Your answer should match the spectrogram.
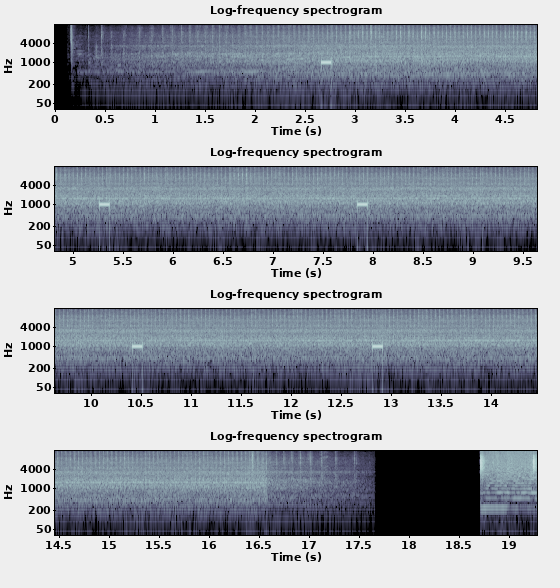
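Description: Electronic intro sound of a steady static hiss with a thin high tone held through it, fading in over the first few seconds. Five short, loud beeps about two and a half seconds apart stand out over it, and the whole fades out near the end.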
